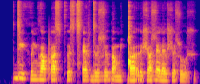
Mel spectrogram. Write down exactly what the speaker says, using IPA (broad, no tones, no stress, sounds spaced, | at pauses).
d i h ɯ ɲ ð ʌ pʼ ʌ s pʼ ɯ s t͡sʼ ɛ v d ɯ ɮ ɯ ɠ ʌ m i ǃ ʌ r ɯ ʃ ʌ ɮ ɛ l ɛ l ʃ ɯ ɬ u ʃ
